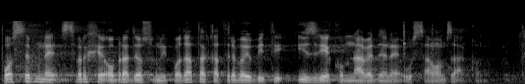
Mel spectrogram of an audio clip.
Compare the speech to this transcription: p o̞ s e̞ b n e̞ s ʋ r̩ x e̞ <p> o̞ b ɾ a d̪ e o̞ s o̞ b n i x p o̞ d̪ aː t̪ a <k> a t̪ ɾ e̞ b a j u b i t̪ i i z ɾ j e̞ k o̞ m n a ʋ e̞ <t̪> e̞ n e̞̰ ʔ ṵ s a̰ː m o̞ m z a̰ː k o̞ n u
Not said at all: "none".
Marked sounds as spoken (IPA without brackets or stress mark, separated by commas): ʔ, k, d̪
